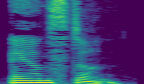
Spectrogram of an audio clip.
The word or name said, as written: anston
